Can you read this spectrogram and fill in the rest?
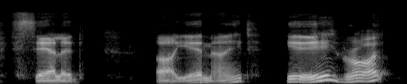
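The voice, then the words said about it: Poor put-on Australian accent. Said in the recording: “talk Australian? ... speak Australian? ... I'm doing it really bad right now. Sorry, butchering butchering the accent.”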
